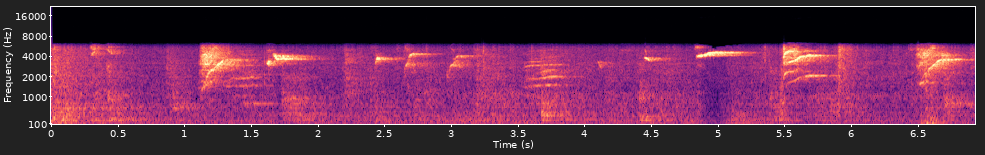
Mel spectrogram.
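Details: Red mosaic canaries kept as pets in Moudania, giving scattered short, bright chirps and sweeping whistled notes, some rising and some falling, in bursts separated by brief pauses over a low background hiss.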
